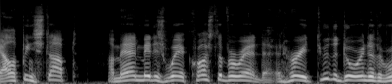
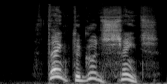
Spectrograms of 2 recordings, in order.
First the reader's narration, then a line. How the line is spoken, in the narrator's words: Don Carlos gasped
